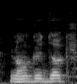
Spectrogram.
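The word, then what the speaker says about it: langue d'oc: L de la France langue doc langue d' d'ailleurs on ne prononce pas vraiment le C pour ce qui est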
